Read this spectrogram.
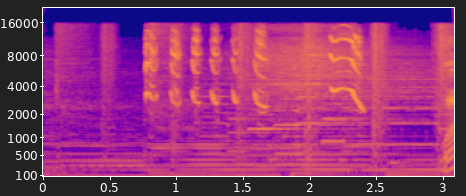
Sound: chirping

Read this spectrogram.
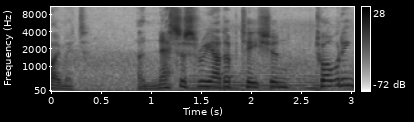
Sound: bee buzzing

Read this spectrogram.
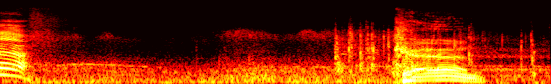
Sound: branch breaking

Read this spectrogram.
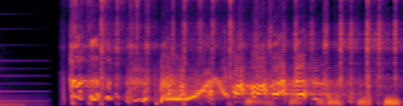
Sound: kid laughs

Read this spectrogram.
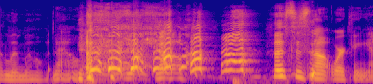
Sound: everyone laughs

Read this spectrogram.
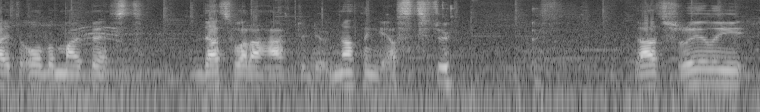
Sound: laughs

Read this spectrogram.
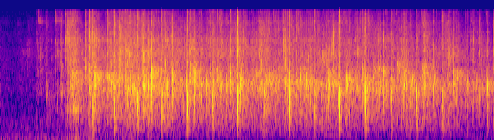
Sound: applause

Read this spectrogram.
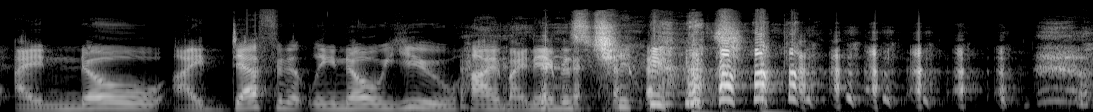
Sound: laughs

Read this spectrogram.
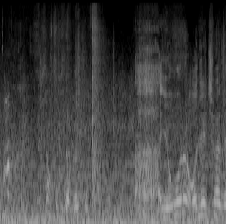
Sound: the sound of losing his temper

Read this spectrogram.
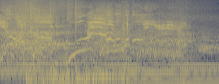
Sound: cheering

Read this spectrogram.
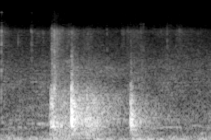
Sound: people talking; thunks; people talking

